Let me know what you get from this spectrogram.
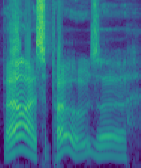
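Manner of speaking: high-pitched woman, friendly; lightly voiced middle-aged woman. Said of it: "middle-aged woman".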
